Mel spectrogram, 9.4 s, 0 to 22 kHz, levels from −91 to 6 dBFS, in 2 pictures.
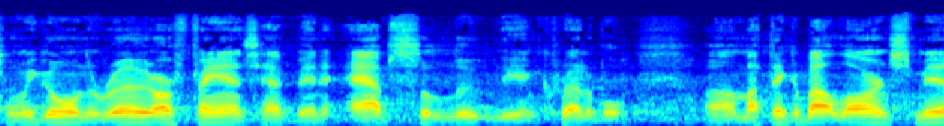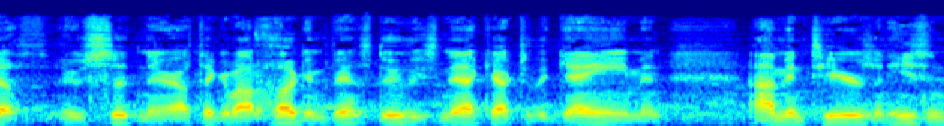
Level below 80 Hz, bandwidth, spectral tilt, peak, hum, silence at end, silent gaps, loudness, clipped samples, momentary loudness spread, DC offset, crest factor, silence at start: -80 dBFS; 13.5 kHz; -3.5 dB/octave; -10 dBFS; none; 0 s; none; -29 LUFS; under 0.1%; 13 LU; under 0.1%; 20 dB; 0 s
